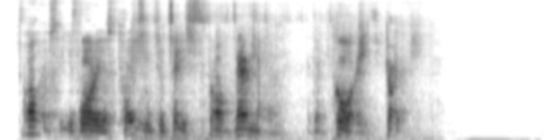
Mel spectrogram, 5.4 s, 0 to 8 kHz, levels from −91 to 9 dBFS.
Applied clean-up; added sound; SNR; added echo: neural mask model DeepFilterNet 3.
